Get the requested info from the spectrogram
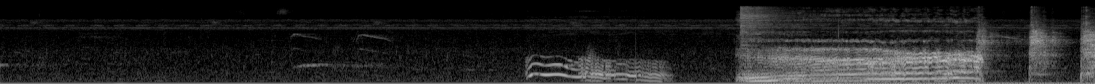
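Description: A cartoon dinosaur sound effect for a felt-puppet dinosaur: a falling, moaning cry about five seconds in, then a louder, rough roar held for over two seconds near the end. A few faint short chirps come before it.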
